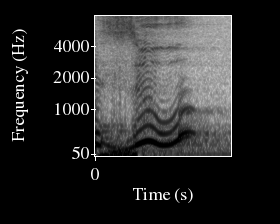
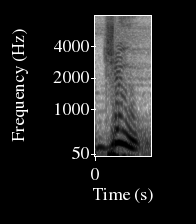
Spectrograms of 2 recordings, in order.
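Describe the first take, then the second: First: The word begins with a buzzing z sound. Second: The word begins with a j sound. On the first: "If I say zoo"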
